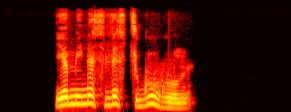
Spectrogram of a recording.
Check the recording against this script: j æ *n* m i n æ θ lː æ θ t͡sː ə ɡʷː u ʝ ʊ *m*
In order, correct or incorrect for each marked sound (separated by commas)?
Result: incorrect, correct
